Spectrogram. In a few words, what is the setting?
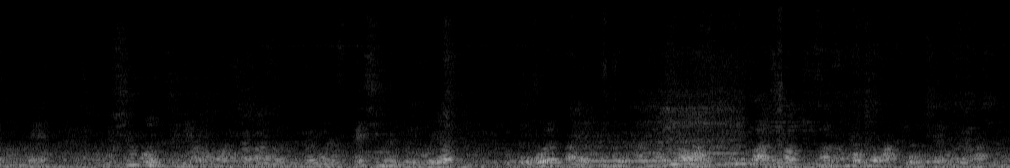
crowded indoor space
